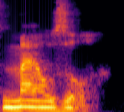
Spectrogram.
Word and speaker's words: Mousehole: There is a place called Mousehole that's pronounced Mousel.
